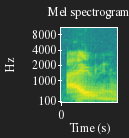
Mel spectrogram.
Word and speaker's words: Iren: My Instagram is Iren Rainey, just my first and last name is spelled I-R-E-N, last name Rainey, spelled R-A-I-N-E-Y.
